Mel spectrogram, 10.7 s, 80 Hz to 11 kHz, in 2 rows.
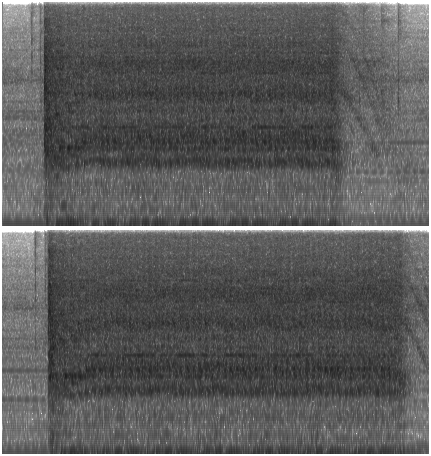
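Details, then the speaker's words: Cobra Daytona replica, new Aluminator engine first start, fuel pressure a little over 60: starter churns about four seconds, pauses, cranks again before firing; oil pressure good, likely still getting fuel in. "oh she didn't want to start i got oil pressure which is good oh here it goes we're about ready to fire it off"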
